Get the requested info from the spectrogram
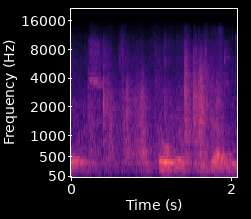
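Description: Low, indistinct murmured speech: a few short mumbled syllables.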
